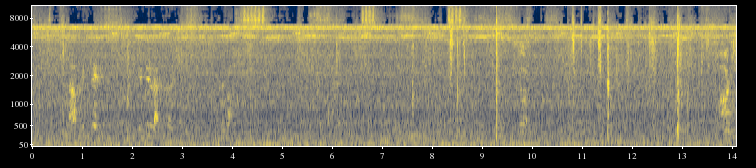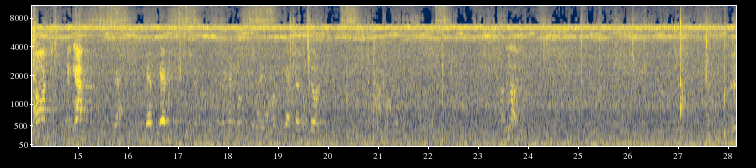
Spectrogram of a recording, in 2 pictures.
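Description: Men call out to each other across an open outdoor court.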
